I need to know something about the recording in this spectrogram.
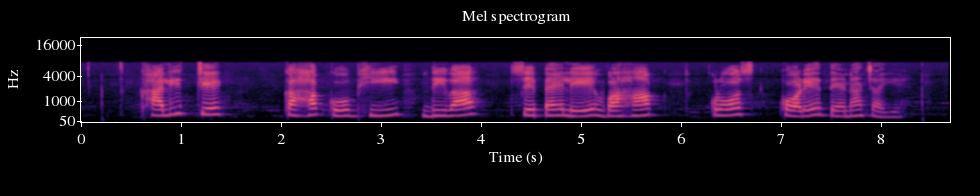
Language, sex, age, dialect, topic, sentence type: Magahi, female, 18-24, Northeastern/Surjapuri, banking, statement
